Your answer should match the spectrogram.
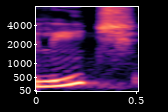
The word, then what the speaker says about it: Lich: please foreign please State your full name and spell it out Leach l-i-c-h do you swear that the evidence to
